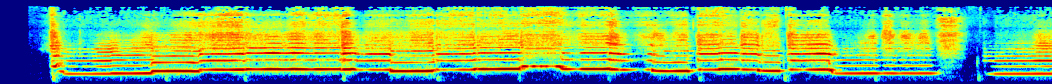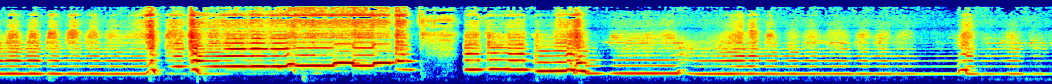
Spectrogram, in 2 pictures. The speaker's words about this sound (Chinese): 今天，它被称为多节竹，也是日本十六世纪的产物。这是由创造箜篌音阶的绅士创造的，我称它为 “inson 长笛”。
